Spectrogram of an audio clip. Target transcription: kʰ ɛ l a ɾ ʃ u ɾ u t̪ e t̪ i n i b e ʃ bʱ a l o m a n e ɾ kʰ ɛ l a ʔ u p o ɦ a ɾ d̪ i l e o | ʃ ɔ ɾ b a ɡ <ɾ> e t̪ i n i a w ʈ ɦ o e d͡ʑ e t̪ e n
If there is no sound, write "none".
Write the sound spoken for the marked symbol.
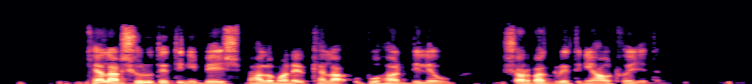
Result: ɾ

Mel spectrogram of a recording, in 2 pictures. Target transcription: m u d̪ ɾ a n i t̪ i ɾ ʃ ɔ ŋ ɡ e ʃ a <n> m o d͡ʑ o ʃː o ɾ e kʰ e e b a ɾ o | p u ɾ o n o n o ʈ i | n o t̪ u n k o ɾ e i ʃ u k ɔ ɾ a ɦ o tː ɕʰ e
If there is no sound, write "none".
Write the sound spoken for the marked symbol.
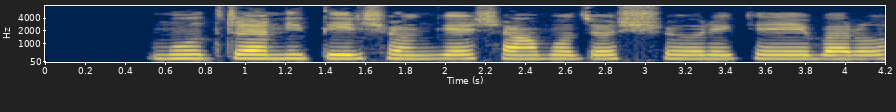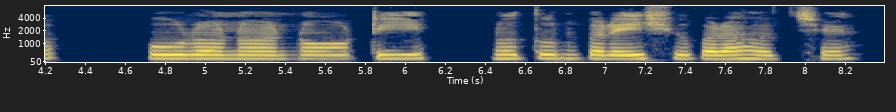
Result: none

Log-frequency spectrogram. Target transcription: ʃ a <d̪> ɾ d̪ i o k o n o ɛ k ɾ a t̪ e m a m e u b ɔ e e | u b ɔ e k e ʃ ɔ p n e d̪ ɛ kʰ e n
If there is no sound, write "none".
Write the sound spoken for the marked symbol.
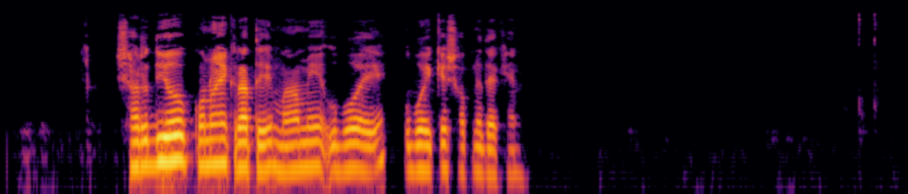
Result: none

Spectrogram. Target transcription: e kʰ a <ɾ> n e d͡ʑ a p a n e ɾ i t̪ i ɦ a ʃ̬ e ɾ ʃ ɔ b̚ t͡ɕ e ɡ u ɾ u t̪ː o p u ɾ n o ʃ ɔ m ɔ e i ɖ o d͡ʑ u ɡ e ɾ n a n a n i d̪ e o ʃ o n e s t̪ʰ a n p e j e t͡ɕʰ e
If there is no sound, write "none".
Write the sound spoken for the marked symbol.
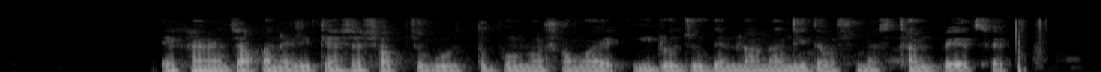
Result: none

